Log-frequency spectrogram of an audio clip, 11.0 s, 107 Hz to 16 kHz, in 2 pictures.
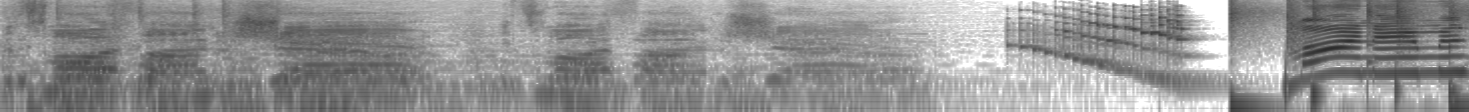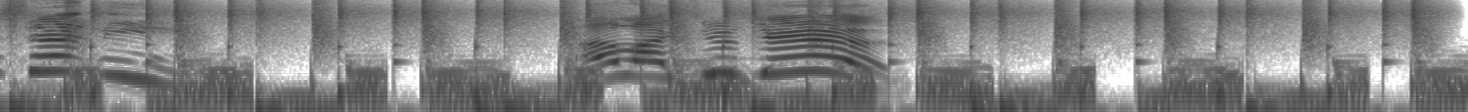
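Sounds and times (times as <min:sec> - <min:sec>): children's song: 0:00.0 - 0:06.2, 0:07.7 - 0:08.9
person's voice: 0:04.8 - 0:06.2, 0:07.7 - 0:08.8
music with strong bass beat: 0:06.1 - 0:11.0.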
